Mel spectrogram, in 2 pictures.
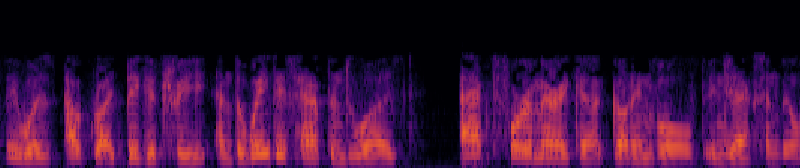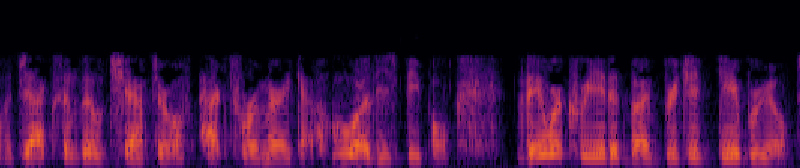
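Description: Man, phone-in radio guest, husky tone, measured and explanatory over a tinny line. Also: mid-range voice, dry recording. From Lebanon. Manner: measured, explanatory, many restarts. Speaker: journalist guest.

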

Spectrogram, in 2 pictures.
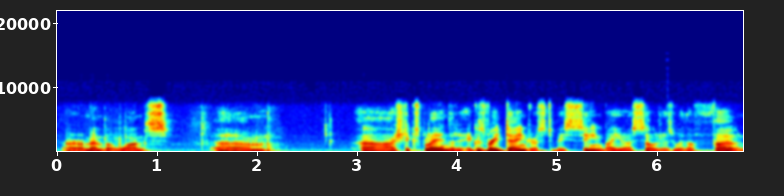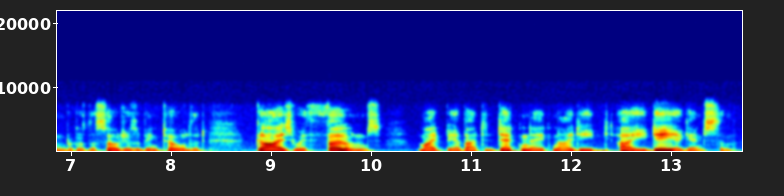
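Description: Older British male journalist, halting delivery, lo-fi dull phone-in sound. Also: lowish voice, steady tone, vocal fry, fairly bright tone, slightly rough, no room sound. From Britain. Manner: halting, searching for words with many uh's. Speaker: journalist guest. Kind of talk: interview over the phone. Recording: dull lo-fi line, dry.

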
